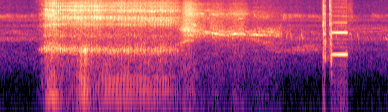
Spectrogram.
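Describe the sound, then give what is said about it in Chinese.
A cartoonish snoring effect of the sleeping sun: a low, buzzing rumble of an inhale followed by a higher, whistling exhale, then a pair of sharp clicks at the end. No one speaks. “对呀，太阳还在睡觉呢。 它还在打呼呢。”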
